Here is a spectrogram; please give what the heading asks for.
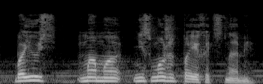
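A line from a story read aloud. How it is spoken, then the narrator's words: Sad. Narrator (Russian): грустно сказал Чарли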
